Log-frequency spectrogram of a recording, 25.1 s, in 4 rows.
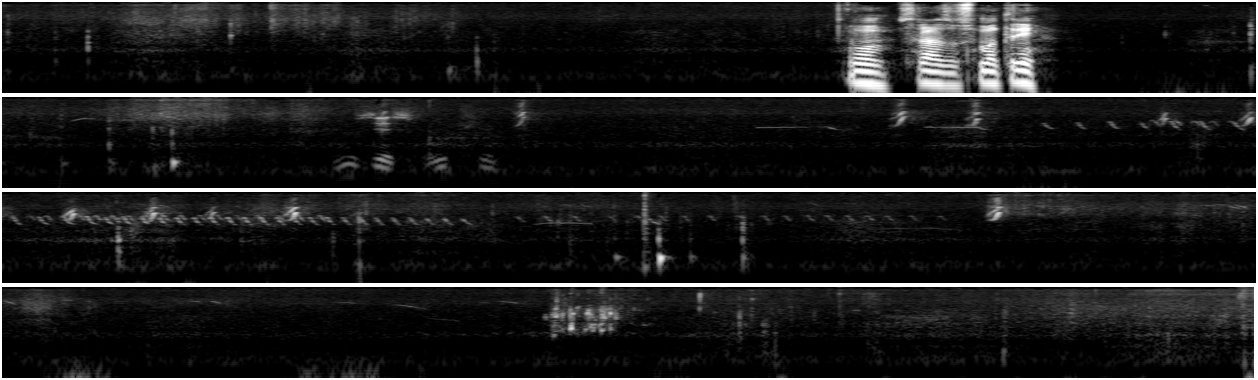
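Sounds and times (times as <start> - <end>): songbird trilling and chirping: 10.0 - 17.7.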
